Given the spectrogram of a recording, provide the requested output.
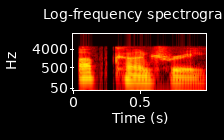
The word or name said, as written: up-country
